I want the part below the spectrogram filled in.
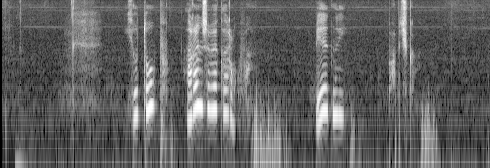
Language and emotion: Russian, sad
